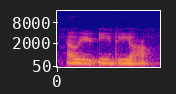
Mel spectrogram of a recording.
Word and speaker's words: Lueder: And it's a free pattern on Ravelry by Erica Lueder, L-U-E-D-E-R. So Lueder is how I would pronounce it with the German pronunciation.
